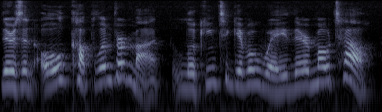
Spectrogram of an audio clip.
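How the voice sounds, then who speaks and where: A woman's voice: mid-range voice, animated, normal speed, darkish tone, lightly acted. A woman reading a children's story as a helpful, chatty woman who works as a school librarian. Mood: interested, amused.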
